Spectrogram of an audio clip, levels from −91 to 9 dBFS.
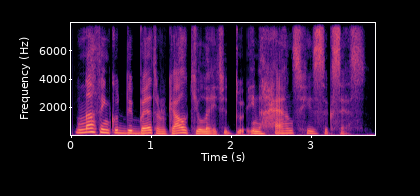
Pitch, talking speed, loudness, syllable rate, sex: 170 Hz, 140 wpm, -18 LUFS, 4.7 syllables/s, male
